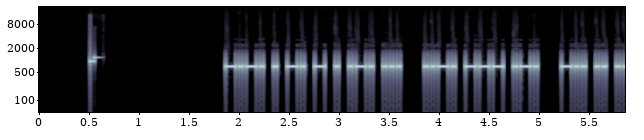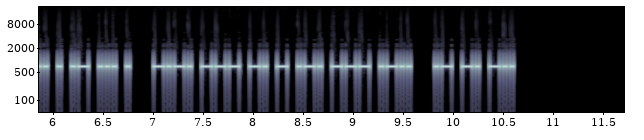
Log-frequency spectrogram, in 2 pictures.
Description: Morse code, heard as a keyed tone, about 34 wpm, 700 Hz. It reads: CENTERS FOR DISEASE CONTROL AND
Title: Sets of 5 Words Encore2 35wpm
